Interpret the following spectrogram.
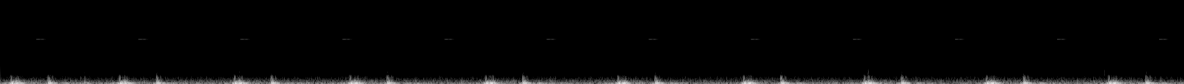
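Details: Own heartbeat at rest, stethoscope probably at the mitral area: regular lub-dub sounds about 49 a minute, pulse oximeter beeping, low-heart-rate alarm; sinus bradycardia.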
